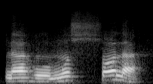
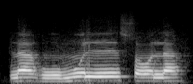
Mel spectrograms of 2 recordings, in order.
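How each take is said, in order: First: The l merges into a doubled s sound. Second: A clear l sound comes before the s. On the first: The speaker calls it right. "alif lam syamsiah di sini nampak sabdu masukkan terus" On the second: The speaker calls it wrong.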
